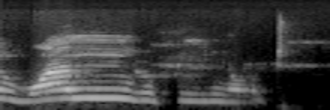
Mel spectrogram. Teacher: again it doesn't have the o sound okay like orange orange it doesn't have that o sound it has a sound of w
